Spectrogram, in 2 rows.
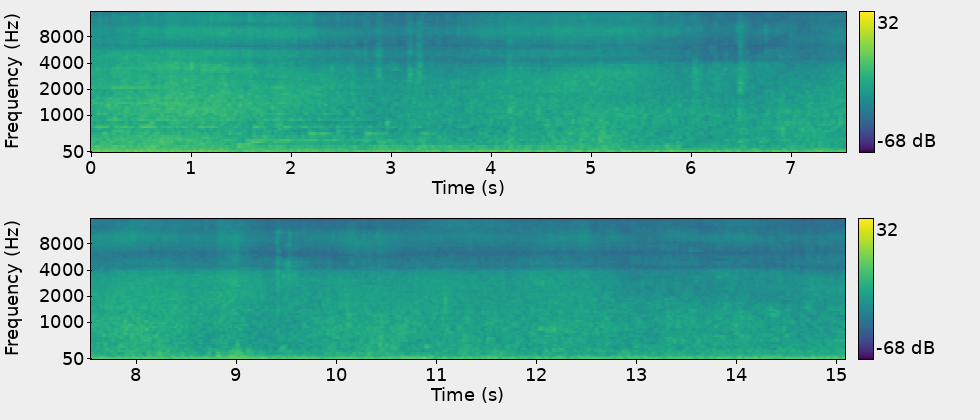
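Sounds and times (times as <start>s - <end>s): background music: 0.0s - 5.0s
waves washing against shore: 0.0s - 11.5s.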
